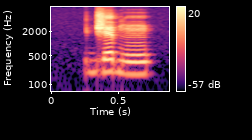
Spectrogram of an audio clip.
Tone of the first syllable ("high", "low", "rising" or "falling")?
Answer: high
